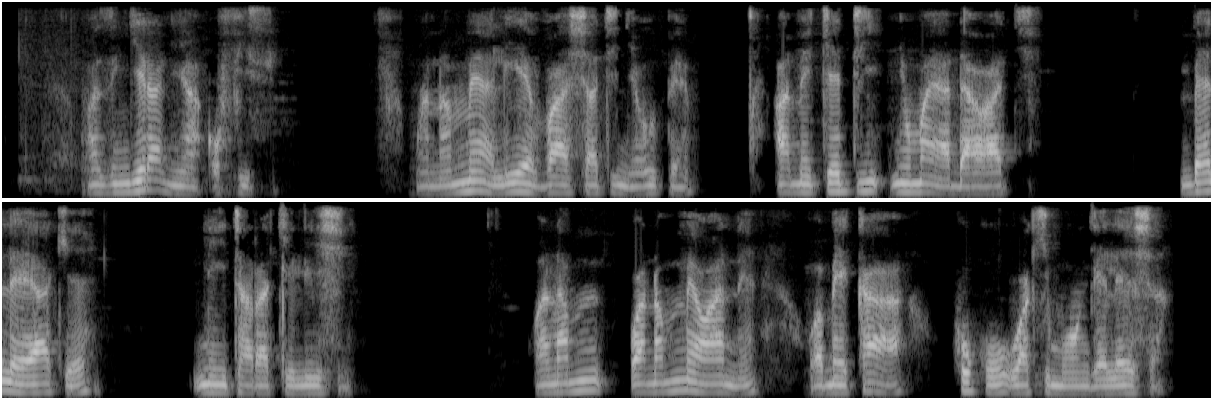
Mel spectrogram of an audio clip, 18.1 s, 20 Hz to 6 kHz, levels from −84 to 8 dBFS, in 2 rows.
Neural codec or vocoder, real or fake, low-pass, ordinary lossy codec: none; real; 5.4 kHz; AAC, 32 kbps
